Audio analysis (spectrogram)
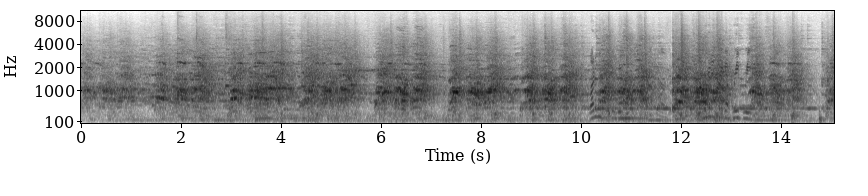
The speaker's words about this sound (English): So at the most recent hearing, all of this kind of came to a head. Tenants, advocates, and some electeds jumped on stage and they started protesting around the board members, basically disrupting the meeting.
